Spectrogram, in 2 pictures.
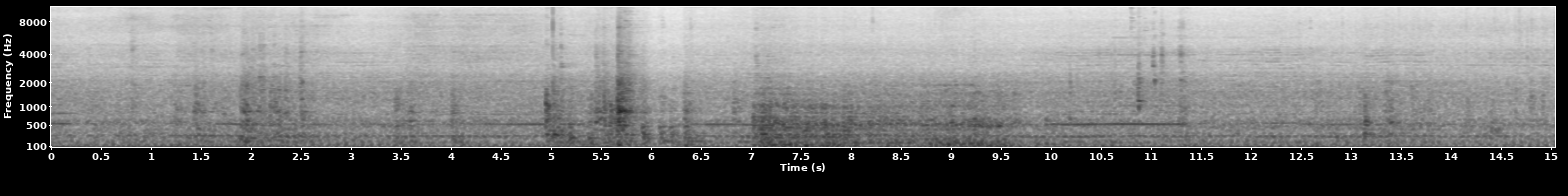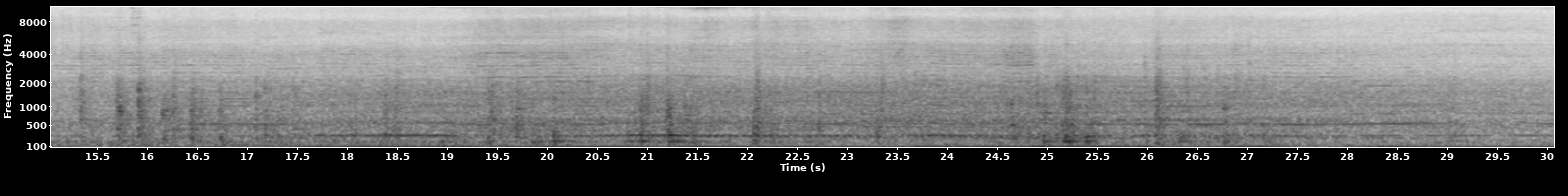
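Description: XCMG crawler excavator's diesel engine running steadily under hydraulic load while it loads a dump truck, with repeated knocks and clatter of earth and broken asphalt landing in the steel truck bed. The sharpest knock comes about six seconds in.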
